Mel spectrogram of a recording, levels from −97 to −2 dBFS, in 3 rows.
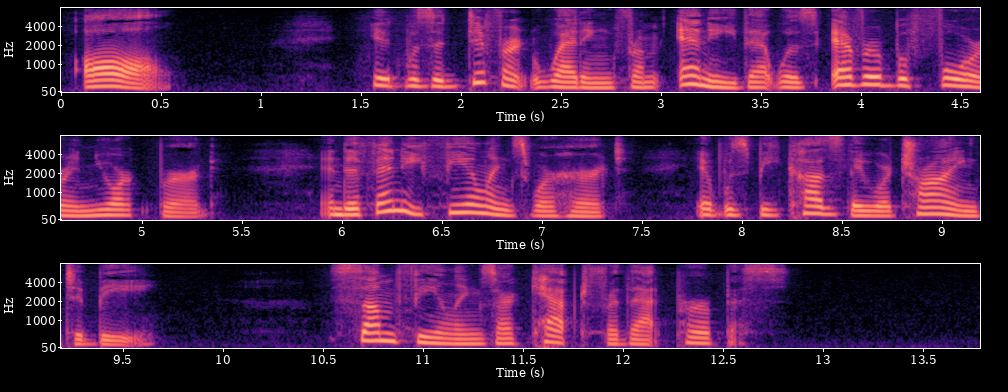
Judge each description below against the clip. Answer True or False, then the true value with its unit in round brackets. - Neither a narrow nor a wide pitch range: False (5.7 semitones)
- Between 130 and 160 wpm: True (150 wpm)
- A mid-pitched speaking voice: False (195 Hz)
